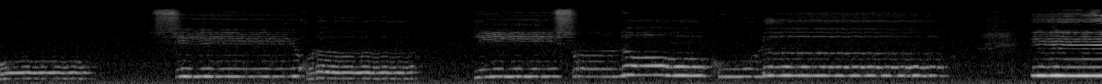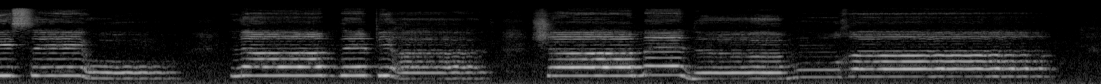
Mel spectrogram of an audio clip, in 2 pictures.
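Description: A woman singing unaccompanied: a slow melody of long held notes in short phrases, with brief breaths between them.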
